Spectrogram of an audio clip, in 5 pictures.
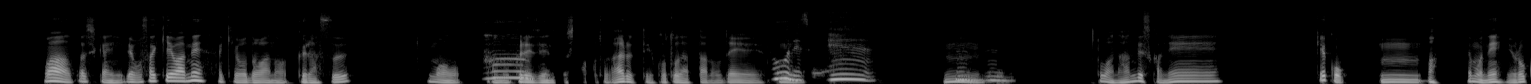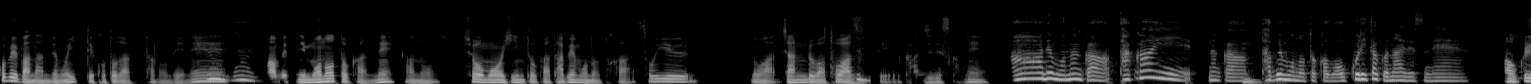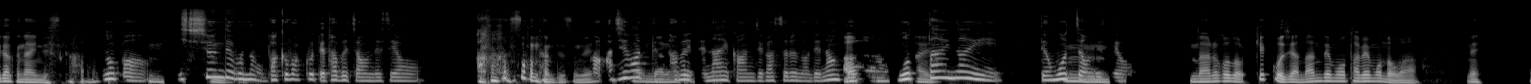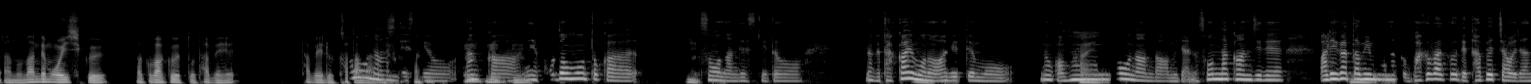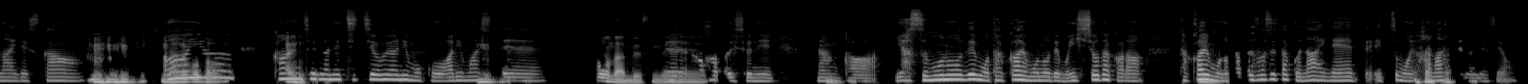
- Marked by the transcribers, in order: laugh; tapping; chuckle; laugh
- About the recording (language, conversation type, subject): Japanese, advice, 相手にぴったりのプレゼントはどう選べばいいですか？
